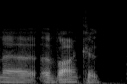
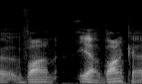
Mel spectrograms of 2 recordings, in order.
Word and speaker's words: Ivanka: this would be the Kushner is in Ivanka, or Ivanka, I said it right the first time, Trump's husband.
